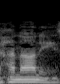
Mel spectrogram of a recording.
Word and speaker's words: Hanani: Is that how you say his name? Hanani? – Dem Bruder Hanani. – Yeah, Hanani is good.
